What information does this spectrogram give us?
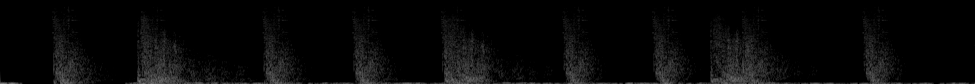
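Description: Gunfire aimed at a small group of zombies: many separate sharp shots, each with a quick decaying tail, fire at an irregular rhythm, some in close pairs, with no talk.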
